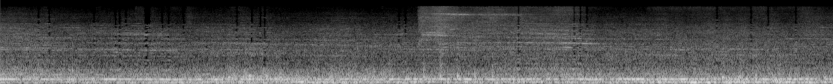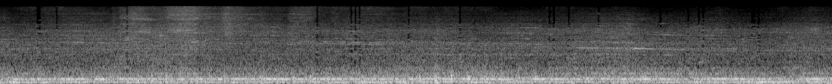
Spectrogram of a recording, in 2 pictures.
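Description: Norfolk Southern double-stack container train's well cars rolling past close by: a steady rumble of steel wheels on rail with a constant low hum. Brief high wheel squeals come about four seconds in and again around ten seconds.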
